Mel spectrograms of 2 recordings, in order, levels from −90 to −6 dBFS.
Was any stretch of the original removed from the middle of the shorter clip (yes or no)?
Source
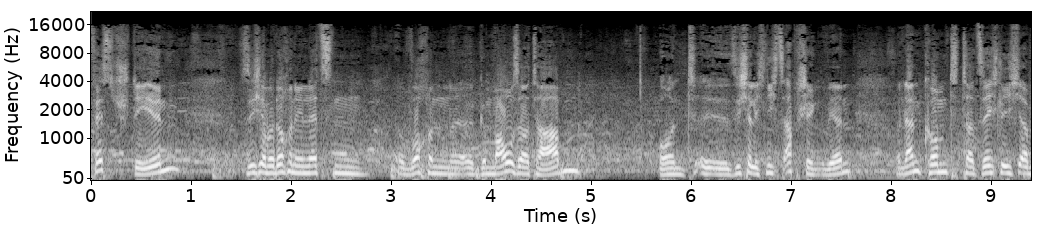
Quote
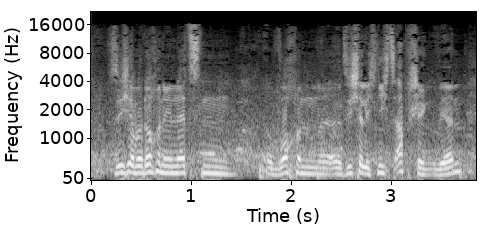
yes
